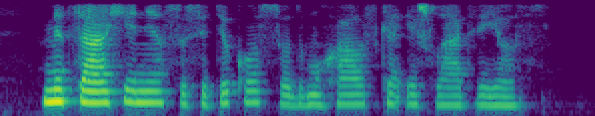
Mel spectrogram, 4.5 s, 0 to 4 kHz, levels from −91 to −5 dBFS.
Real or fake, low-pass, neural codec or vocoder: real; 3.6 kHz; none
